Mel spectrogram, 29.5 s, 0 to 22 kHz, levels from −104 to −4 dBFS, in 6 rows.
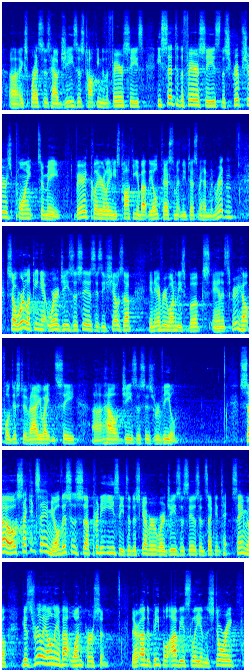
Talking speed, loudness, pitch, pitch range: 190 wpm, -37 LUFS, 155 Hz, 135-185 Hz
